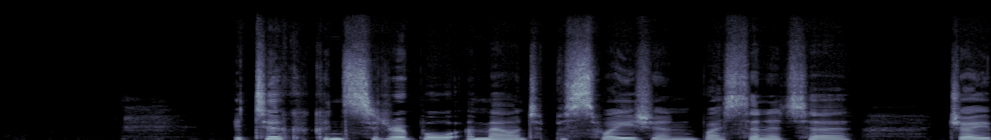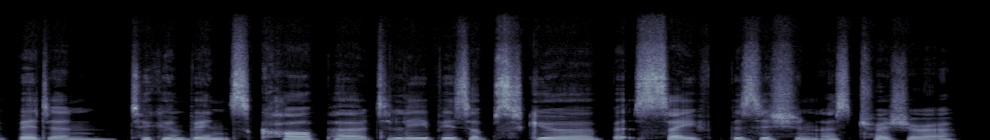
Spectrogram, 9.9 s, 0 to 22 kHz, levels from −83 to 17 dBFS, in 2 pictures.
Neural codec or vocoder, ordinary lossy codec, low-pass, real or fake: none; none; 19.8 kHz; real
